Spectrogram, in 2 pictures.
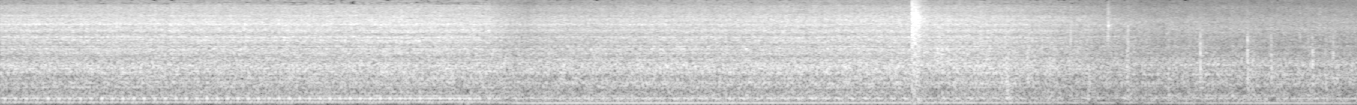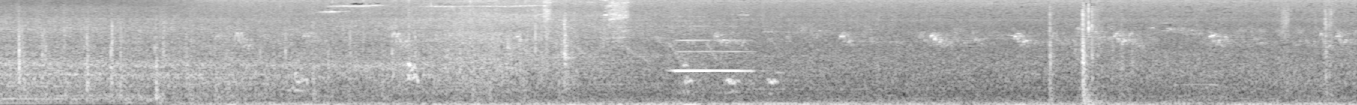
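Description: Car engine running steadily, dropping in pitch about three seconds in and dying away around ten seconds in. It leaves a low rumble with scattered small clicks, a short beep and a sharp click near the end.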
